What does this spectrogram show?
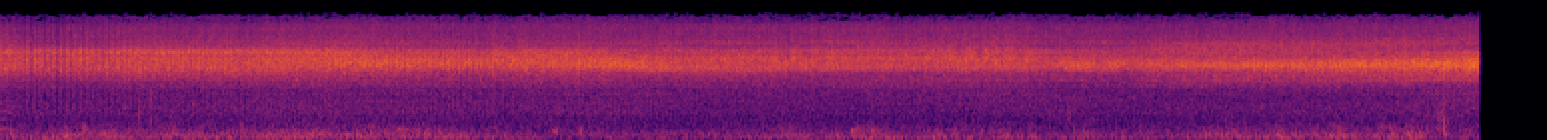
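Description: Rattlesnake shaking its tail rattle: a steady, unbroken high buzz that cuts off suddenly near the end.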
